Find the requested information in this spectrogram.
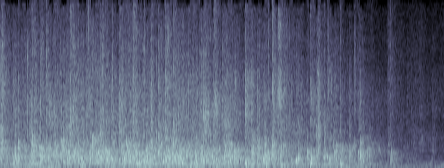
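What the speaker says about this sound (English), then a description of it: "Let's give them another round of applause." Sustained applause from an audience at a school district staff awards ceremony, dense steady clapping that swells then thins out toward the end.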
